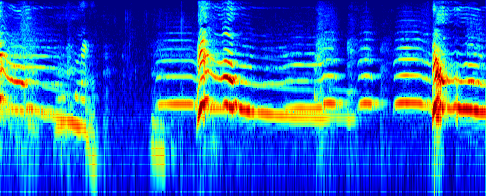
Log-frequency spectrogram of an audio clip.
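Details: One-eyed eight-year-old Shih Tzu howling as it sings along to a flute. The howls are long, tonal and wavering, each starting with a sharp rise and then sliding gently. They come in three drawn-out phrases separated by brief silences.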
